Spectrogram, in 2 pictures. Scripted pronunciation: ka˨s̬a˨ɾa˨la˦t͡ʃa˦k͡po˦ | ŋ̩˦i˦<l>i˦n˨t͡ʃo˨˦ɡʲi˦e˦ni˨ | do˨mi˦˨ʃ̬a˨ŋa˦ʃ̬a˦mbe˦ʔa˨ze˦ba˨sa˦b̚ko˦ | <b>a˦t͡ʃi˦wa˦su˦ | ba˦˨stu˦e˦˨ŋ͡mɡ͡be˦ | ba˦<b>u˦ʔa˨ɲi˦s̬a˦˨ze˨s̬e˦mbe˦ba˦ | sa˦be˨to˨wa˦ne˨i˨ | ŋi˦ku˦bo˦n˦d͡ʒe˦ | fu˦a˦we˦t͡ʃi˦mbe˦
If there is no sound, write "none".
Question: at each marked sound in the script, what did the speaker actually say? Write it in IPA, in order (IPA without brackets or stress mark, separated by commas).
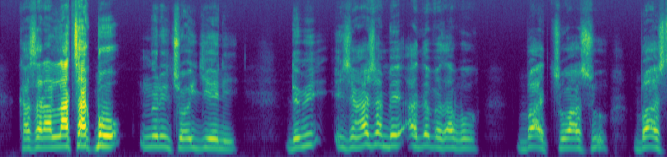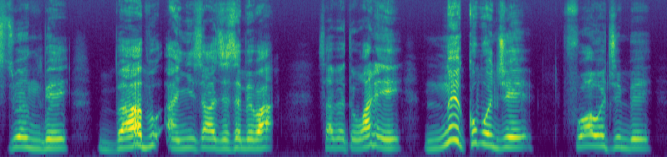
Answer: ɾ, b, b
